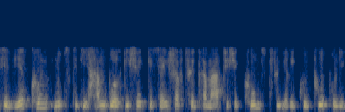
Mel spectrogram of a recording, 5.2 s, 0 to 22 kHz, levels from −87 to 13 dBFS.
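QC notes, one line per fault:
Throughout: G.729 codec. The speech sounds narrow and telephone-like, with a slightly rough, synthetic buzz and plainly audible coding damage. Nothing reaches above 3.8 kHz, and the usable line band runs from about 150 Hz to 3.6 kHz. The audio has been rebuilt from a vocal tract filter, a pitch predictor and a few pulses per short frame rather than passed as a waveform. That sound fits the G.729A variant at 8 kbit/s.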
